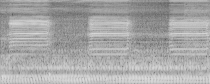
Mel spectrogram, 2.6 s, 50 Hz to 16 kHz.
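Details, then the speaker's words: Airsep New Life Intensity 10 oxygen concentrator with 1 hour of use: loud buzzing alarm in half-second bursts about once a second, a high-pressure fault typical of zeolite failure. Owner suspects a damaged sieve component not separating properly; alarm is steadier when flow is set to 2 litres. "sirve pero ya tiene algún tipo de componente dañado el dineral o algo ya no hace bien el proceso de separación entonces por eso marca high"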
